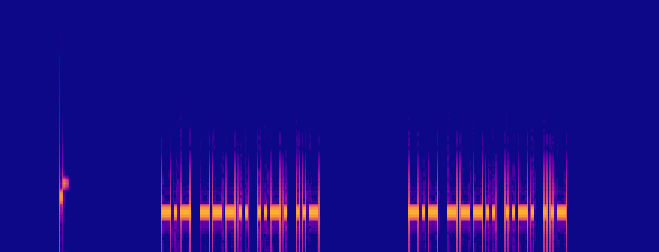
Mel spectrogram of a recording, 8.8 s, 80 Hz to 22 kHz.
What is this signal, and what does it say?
Morse code, heard as a keyed tone, about 28 wpm, 700 Hz. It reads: K8FU K8FU
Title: Easy Call Signs Repeated 2x - 28wpm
